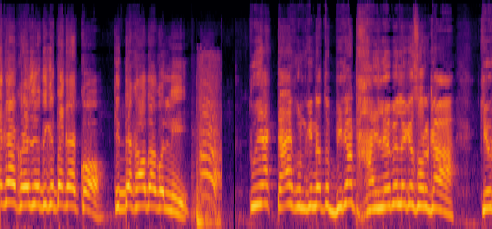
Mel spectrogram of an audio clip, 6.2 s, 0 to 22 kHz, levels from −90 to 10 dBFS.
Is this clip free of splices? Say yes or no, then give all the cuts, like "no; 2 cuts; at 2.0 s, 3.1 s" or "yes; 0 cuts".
no; 1 cut; at 2.5 s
